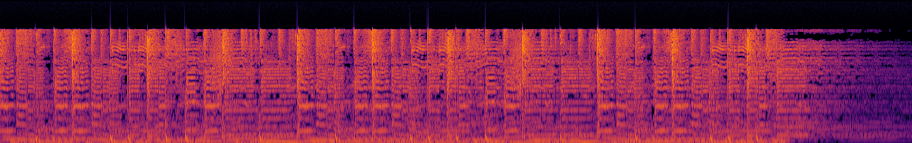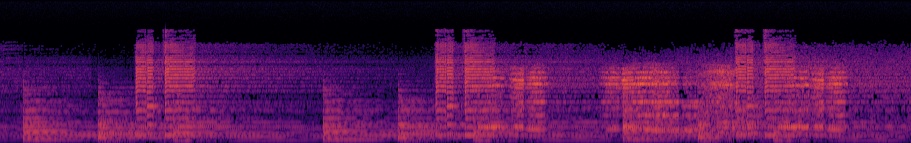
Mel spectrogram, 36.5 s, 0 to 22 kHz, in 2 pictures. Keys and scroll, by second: 8.6 5, 9.3 8, 10.1 1, 14.5 8, 15.3 2, 16.3 9, 21.4 8, 21.6 7, 22.3 0.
